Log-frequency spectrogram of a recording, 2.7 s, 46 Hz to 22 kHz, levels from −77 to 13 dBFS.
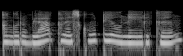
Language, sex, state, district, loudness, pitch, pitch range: Tamil, female, Tamil Nadu, Nilgiris, -17 LUFS, 220 Hz, 205-245 Hz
